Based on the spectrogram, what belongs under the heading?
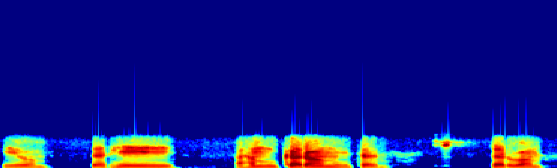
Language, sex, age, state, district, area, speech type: Sanskrit, male, 18-30, Karnataka, Chikkamagaluru, rural, conversation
